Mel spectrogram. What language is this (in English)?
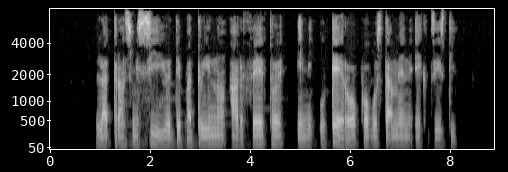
Esperanto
